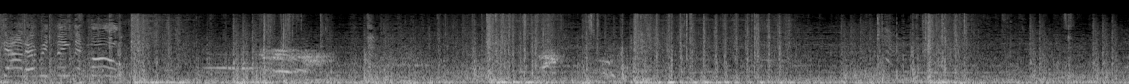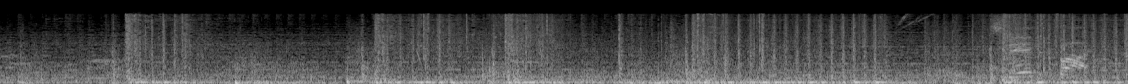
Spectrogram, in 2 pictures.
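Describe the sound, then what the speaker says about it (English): Machine gun fire in the video game Detroit: Become Human, dense and continuous bursts of loud shots with scattered impacts throughout. "That machine gun is taking down everything that moves!"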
